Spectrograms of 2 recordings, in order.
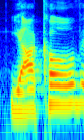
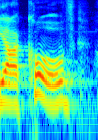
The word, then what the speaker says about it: Yaakov: In this chapter, we'll see the elderly Jacob, Yaakov is how we say his name, Be'evrit, or in Hebrew. We'll see the elderly Yaakov, who God has renamed to Israel, is about to die.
